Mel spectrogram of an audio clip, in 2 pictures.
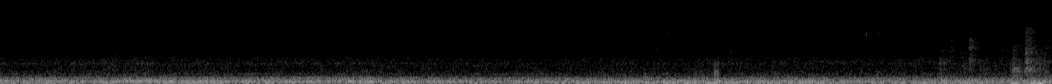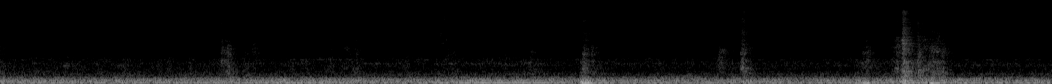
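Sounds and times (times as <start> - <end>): freight car clanks and knocks: 19.1 - 20.1.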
